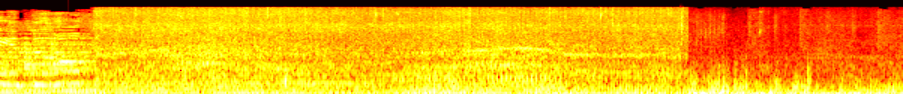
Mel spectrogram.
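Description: Background music cuts off about half a second in. Then a moving vehicle's engine rumble and wind and road hiss, recorded from the vehicle on a mountain road. About four and a half seconds in it changes abruptly to a lower, less hissy engine rumble with a few knocks.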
